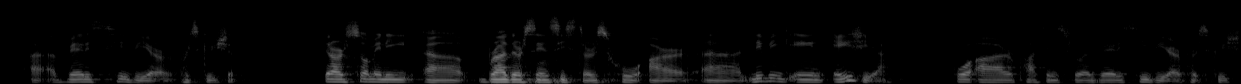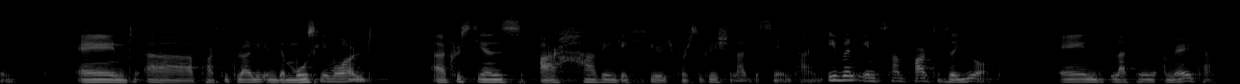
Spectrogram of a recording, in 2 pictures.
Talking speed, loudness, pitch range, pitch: 130 wpm, -47 LUFS, 95-115 Hz, 105 Hz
